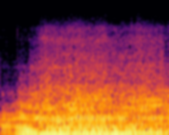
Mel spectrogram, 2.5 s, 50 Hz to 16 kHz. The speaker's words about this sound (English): Those are the sweet, sweet sounds of your man Lightning sitting co-pilot with Brad Lovell going over 100 miles per hour through the Southern California desert in a Bronco Desert Racer.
